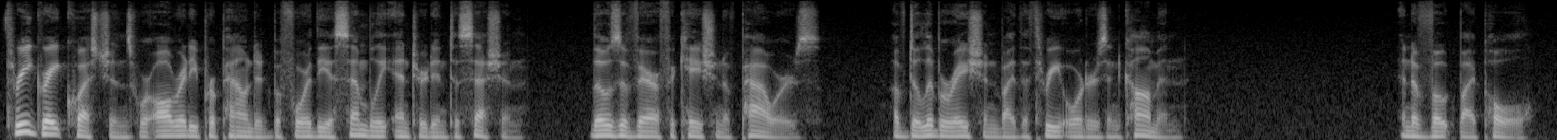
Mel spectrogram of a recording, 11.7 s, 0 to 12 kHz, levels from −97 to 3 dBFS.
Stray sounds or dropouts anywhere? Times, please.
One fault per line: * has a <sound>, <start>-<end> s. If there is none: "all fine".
all fine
